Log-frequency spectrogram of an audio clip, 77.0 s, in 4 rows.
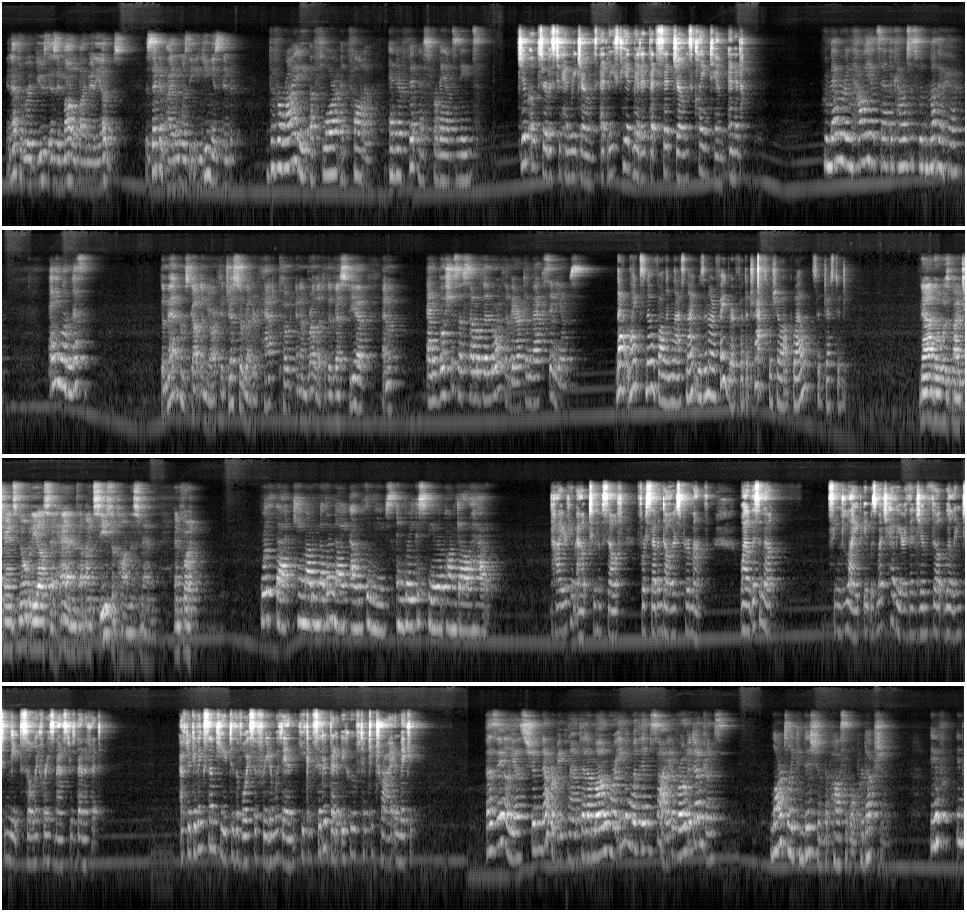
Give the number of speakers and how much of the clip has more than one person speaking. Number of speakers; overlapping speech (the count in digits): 9, no overlap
